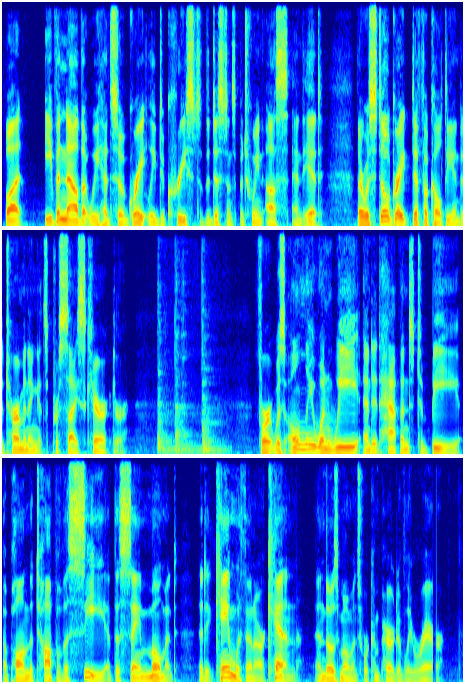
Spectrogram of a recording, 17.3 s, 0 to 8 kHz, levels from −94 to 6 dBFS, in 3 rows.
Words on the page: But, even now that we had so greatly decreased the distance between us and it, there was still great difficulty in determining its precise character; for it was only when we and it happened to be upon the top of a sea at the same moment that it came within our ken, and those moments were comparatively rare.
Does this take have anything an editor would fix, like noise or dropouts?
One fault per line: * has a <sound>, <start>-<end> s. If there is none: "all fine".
* has a tap, 7.7-8.7 s
* has a dropout, 16.9-17.0 s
